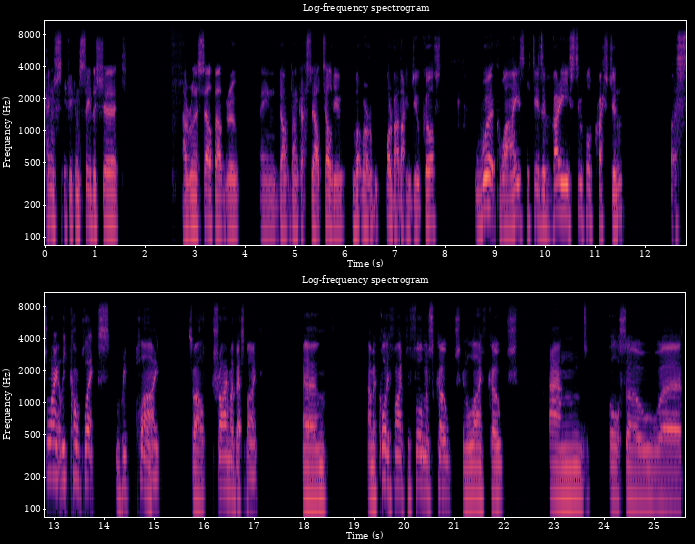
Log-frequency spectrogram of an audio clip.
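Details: Adult man from the UK who stammers, more severely in the past and still at times, with blocks, repetitions and eyes closing or looking down; word repetitions heard; stuttering (stammering).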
